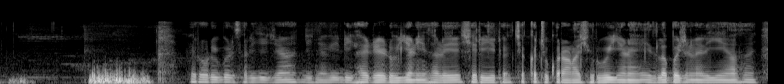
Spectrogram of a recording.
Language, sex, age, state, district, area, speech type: Dogri, male, 18-30, Jammu and Kashmir, Kathua, rural, spontaneous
